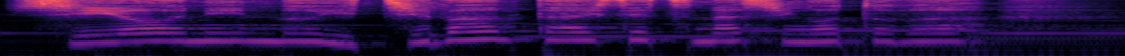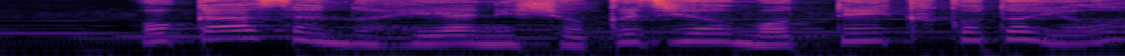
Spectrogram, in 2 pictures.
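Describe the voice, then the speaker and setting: Japanese woman doing lazy bossy little anime mansion girl, really high voice, talks fast. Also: over music, lightly acted. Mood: matter-of-fact, bossy. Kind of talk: Japanese anime visual novel acting.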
